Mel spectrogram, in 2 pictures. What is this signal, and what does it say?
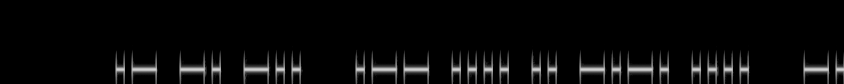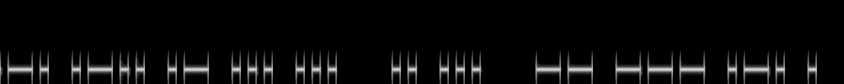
Morse code, heard as a keyed tone, about 15 wpm, 700 Hz. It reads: AND WHICH CLASS IS MORE
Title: Sentences from Top 1400 Words 15wpm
